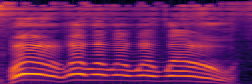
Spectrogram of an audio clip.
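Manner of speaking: high, loud startled whoa. Real, not acted. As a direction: stop the charging goat. Goat charging, calling whoa.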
